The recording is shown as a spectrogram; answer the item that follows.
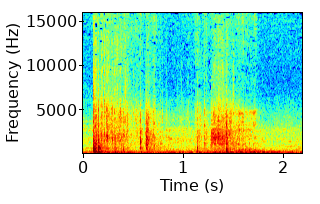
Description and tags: So there's a slightly back story here. So I was visiting a blank lot super frustrated and I picked up a brick from a reserved pile and smashed it onto the ground. Hopefully nobody even noticed.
